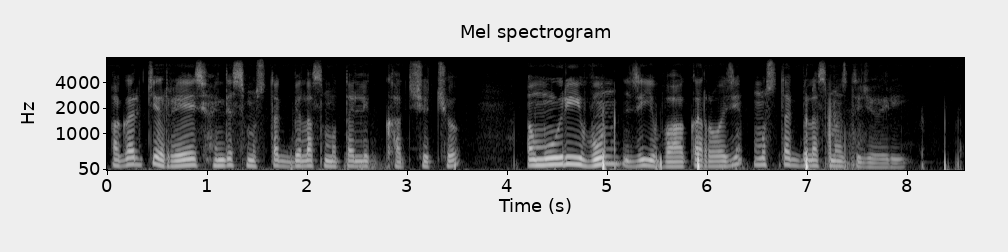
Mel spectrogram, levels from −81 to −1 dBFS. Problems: constant background noise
